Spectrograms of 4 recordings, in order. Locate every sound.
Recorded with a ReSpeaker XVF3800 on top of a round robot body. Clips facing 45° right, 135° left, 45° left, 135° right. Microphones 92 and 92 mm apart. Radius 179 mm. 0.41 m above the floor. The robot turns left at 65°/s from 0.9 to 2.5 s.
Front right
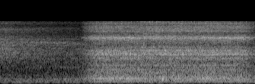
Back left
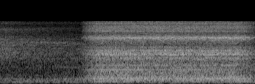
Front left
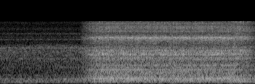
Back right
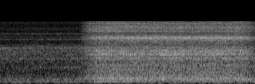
Only background noise.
